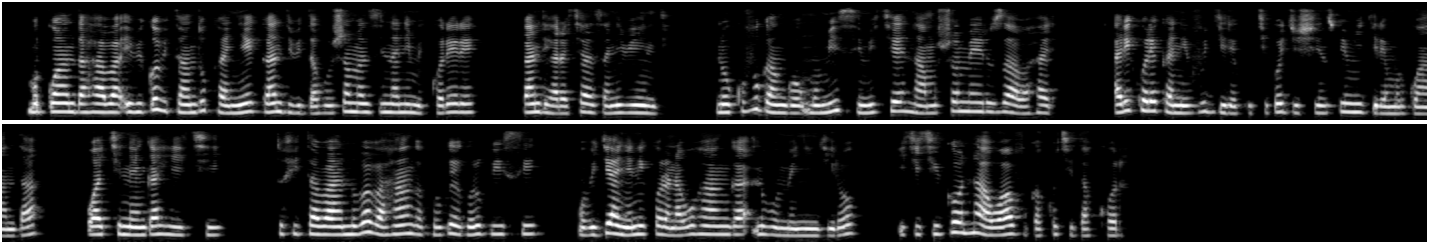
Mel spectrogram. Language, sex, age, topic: Kinyarwanda, female, 25-35, education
